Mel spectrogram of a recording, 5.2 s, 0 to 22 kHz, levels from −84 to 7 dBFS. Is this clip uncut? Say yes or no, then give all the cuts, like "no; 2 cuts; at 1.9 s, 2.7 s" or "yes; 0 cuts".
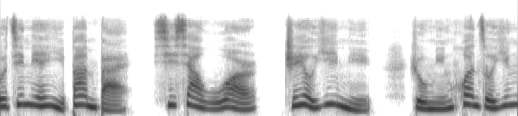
yes; 0 cuts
